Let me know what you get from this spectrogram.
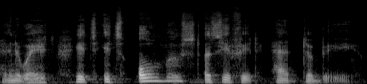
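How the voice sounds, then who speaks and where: An actor playing a genial, self-important, middle-aged scholarly planter who speaks earnestly and hesitantly in a radio drama. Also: male voice, low-pitched, wildly swooping pitch, moderate pace, gravelly, a little mellow, breathy edge, full character voice. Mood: wistful, self-important.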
